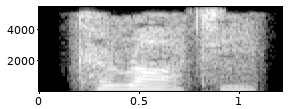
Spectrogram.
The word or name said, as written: karate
